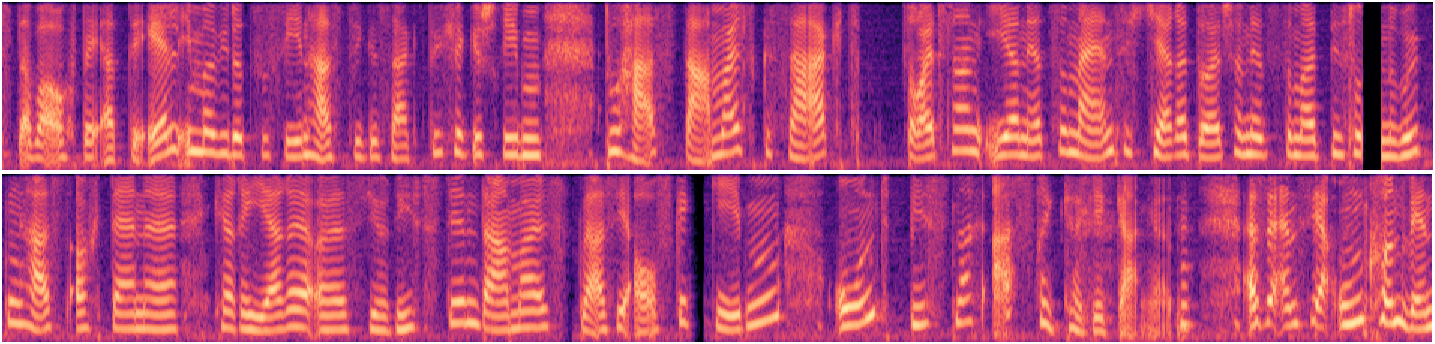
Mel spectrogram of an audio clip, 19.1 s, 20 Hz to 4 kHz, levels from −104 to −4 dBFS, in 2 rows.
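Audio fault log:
9.06–9.20 s, playback stall: the sound cuts to silence for about 136 ms mid-flow, then carries on from where it broke off. The likely cause is the player running short of data or its output thread being briefly blocked, leaving nothing to play.
11.96–13.36 s, repeated stalls (stutter): ten separate holds across this span, the longest 75 ms and 173 ms in total. Packets kept arriving late, so the jitter buffer emptied repeatedly and the receiver extended the last sound each time. Nothing is lost, but the audio drags and stutters.
14.12–14.24 s, short stall from a late packet: one packet missed its slot and the buffer ran dry, so the receiver stretched the preceding sound for 99 ms until it arrived. Playback then resumed at the same point, leaving one sound held too long with a slight buzz or dip.
15.15–15.83 s, jitter buffer slow-down: with its reserve running low, the receiver repeated single pitch periods and slivers of pauses, adding 47 ms. 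The audio plays at 94% speed with unchanged pitch, so sounds are drawn out.
17.83–19.05 s, jitter buffer speed-up: the buffer held more than its target, so the receiver cut out short pitch-period pieces totalling about 50 ms. The audio runs at 104% speed with pitch unchanged, all within the call path's 4 kHz band limit.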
